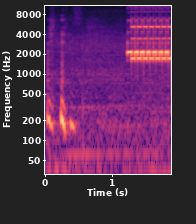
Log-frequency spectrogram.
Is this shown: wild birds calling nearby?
no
